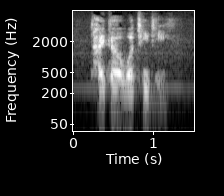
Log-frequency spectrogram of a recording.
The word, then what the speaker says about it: Taika Waititi: Tiki Watiti. – Taika Waititi.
